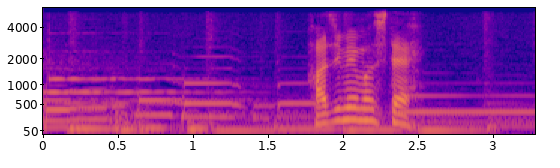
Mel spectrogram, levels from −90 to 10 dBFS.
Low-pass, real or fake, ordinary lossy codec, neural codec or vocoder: 5.4 kHz; real; none; none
